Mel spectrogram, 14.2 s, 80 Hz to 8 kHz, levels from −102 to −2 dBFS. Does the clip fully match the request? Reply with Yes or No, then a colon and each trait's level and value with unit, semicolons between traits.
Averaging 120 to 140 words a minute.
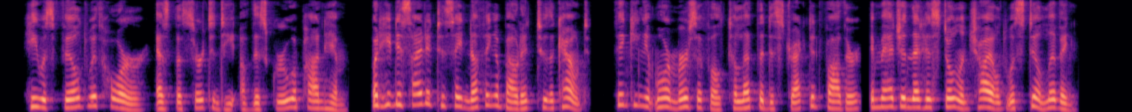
No: average, 175 wpm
